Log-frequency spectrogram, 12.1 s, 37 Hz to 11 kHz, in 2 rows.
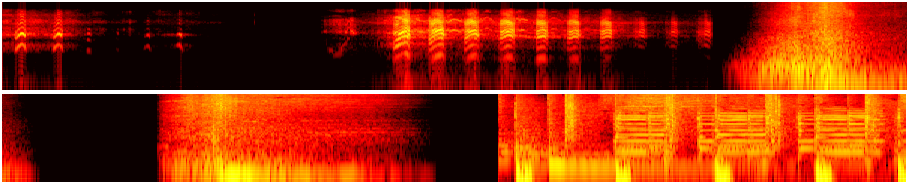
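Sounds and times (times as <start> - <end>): whoosh sound effects: 5.0 - 6.2.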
